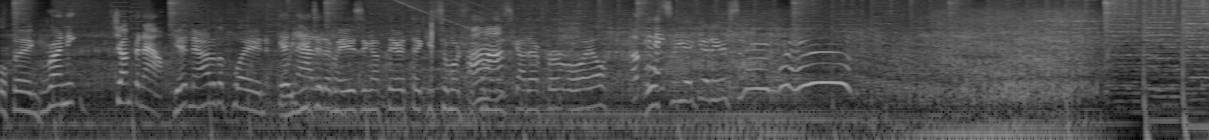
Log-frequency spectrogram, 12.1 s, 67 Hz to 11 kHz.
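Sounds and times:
low drone: 0.0s - 12.0s
rush of noise: 5.5s - 11.1s
woman cheering: 7.6s - 8.6s.

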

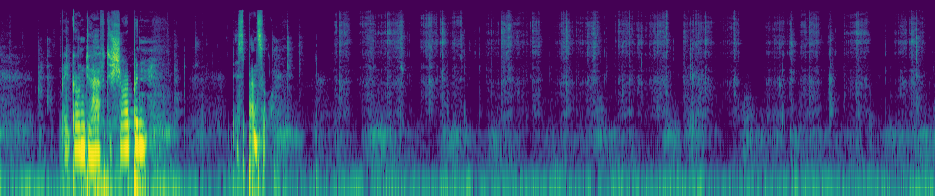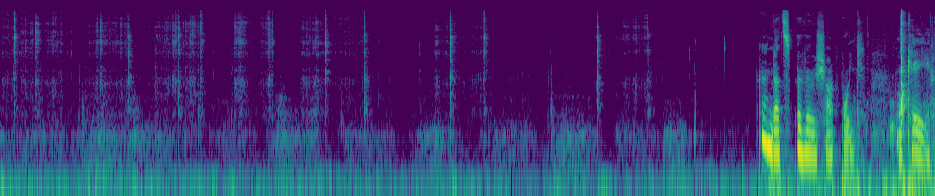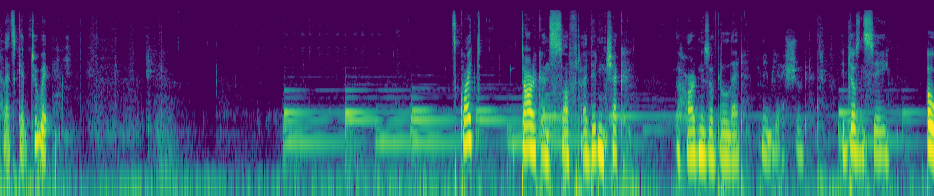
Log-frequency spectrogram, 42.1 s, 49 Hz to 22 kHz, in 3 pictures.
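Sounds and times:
small clicks of turning pencil: 0.5s - 1.3s, 2.6s - 3.5s, 4.2s - 21.4s, 22.2s - 24.5s
pencil sharpener grinding: 4.2s - 22.0s, 22.6s - 24.1s, 31.9s - 41.7s.

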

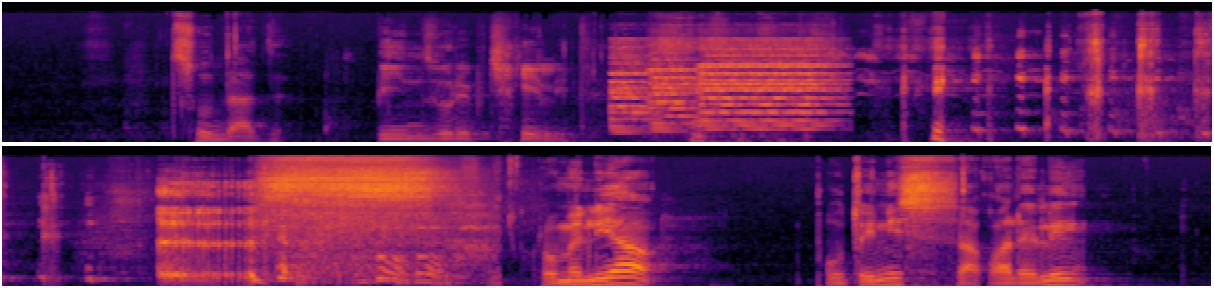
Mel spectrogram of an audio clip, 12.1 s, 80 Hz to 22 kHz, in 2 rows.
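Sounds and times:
men laughing: 3.2s - 8.6s.

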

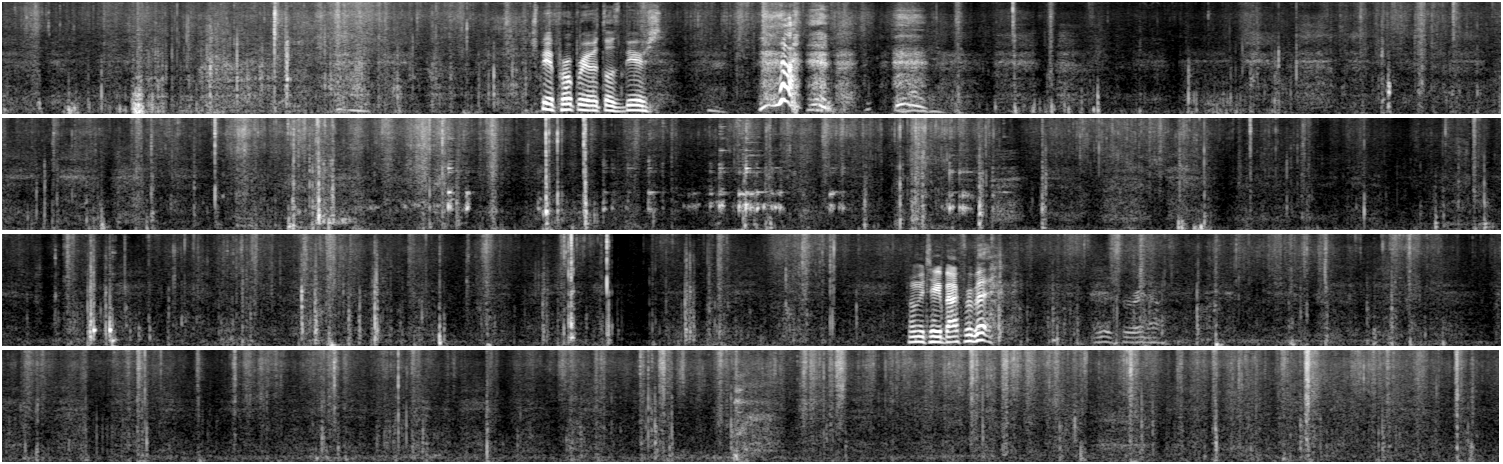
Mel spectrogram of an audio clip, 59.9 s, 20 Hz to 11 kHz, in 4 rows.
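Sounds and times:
footsteps on forest trail: 0.0s - 59.9s
brush rustling and snapping: 15.5s - 24.6s.

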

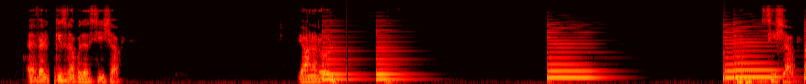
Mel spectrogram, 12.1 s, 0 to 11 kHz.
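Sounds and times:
electric piano notes: 4.8s - 6.2s, 8.2s - 9.2s, 10.8s - 12.0s.

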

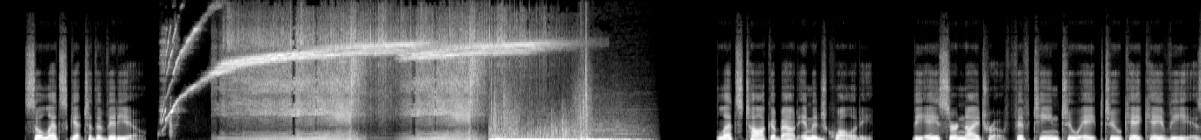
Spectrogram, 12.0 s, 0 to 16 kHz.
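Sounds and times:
thin high whine: 1.6s - 5.0s.

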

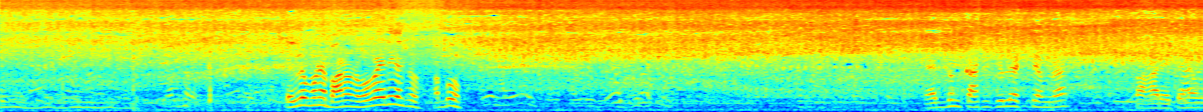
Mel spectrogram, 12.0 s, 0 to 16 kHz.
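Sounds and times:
waterfall pouring into pond: 0.0s - 12.0s.

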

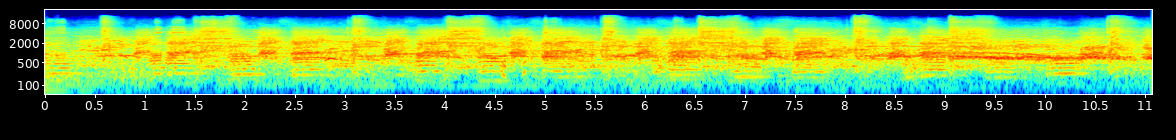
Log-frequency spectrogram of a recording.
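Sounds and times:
band chanting and shouting: 0.0s - 11.0s
crowd noise: 0.0s - 11.0s.

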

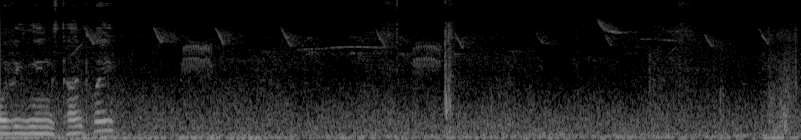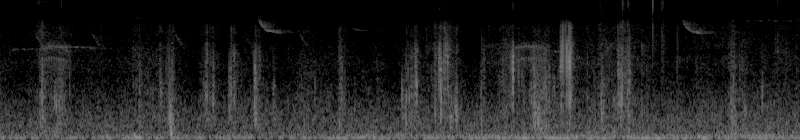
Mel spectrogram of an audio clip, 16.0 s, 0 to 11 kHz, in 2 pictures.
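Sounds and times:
bird chirps: 0.6s - 9.9s, 12.9s - 16.0s
footsteps and shoe scuffs on dirt: 5.8s - 16.0s.

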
